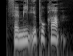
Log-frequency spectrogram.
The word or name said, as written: familieprogram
